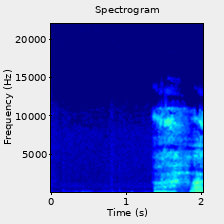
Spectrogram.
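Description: Footsteps walk softly on a hard floor.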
